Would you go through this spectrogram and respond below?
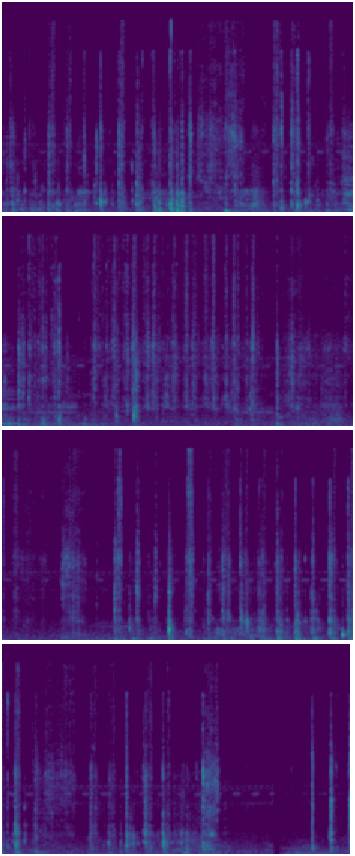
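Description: Two eggs beaten by hand in a bowl for the chicken filling of a Mughlai chicken paratha: fast, steady, rhythmic clicking and tapping that runs on with a few short pauses, fairly close and without talk.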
